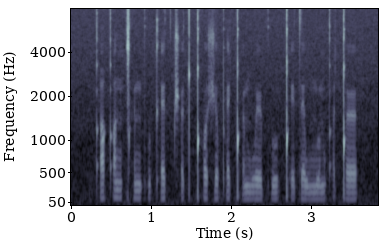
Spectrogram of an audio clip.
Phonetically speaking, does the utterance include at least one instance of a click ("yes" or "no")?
yes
